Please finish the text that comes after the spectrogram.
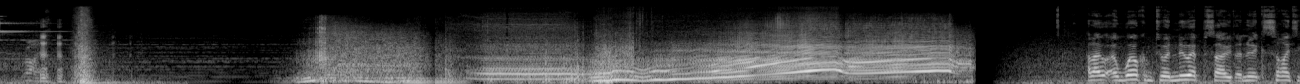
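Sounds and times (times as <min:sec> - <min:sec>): car engine accelerating hard: 0:02.8 - 0:09.8.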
